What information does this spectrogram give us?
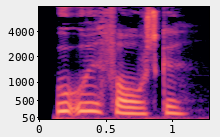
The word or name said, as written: uudforsket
